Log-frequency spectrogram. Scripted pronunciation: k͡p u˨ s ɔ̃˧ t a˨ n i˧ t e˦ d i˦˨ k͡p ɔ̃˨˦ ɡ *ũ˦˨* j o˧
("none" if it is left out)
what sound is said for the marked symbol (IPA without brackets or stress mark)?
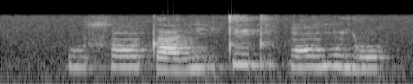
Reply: ũ˦˨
